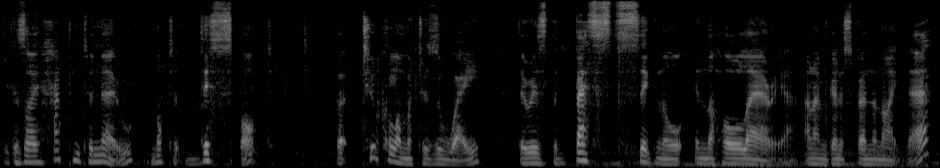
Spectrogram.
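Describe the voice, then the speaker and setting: A man's voice: low-pitched, animated, moderate pace, a little mellow, slight background noise. A man talking into his phone camera from a parked vehicle, rambling and going off on digressions in a casual vlog. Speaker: vlogger.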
